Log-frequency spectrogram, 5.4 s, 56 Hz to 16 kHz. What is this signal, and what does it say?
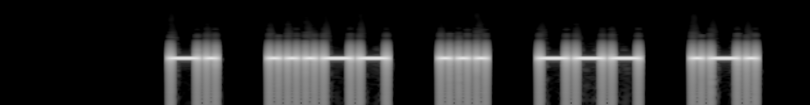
Morse code, heard as a keyed tone, about 20 wpm, spaced as for 14 wpm, 700 Hz. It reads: N3SOR
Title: 161 Lesson 26g - Letter g - Call Signs 20wpm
